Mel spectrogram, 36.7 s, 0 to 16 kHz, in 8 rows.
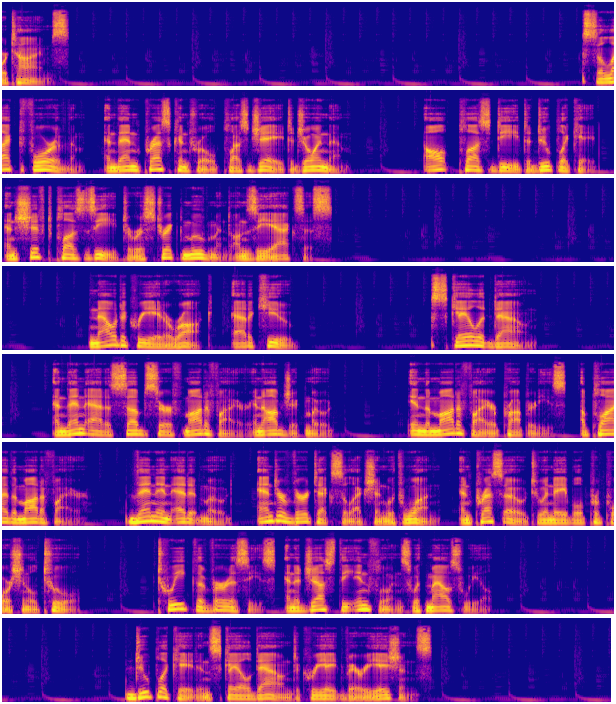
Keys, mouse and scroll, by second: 0.0 shift+middle click, 0.5-4.0 typing, 4.3 shift+click, 4.5 shift+click, 4.8 shift+click, 5.1 ctrl+j, 5.7 scroll down 1, 5.8 middle click, 6.2 scroll down 2, 6.5 s, 7.1 scroll down 1, 7.1 shift+middle click, 7.2 alt+d, 8.8 alt+d, 9.6 s, 10.1 alt+d, 11.0 scroll down 2, 11.1 middle click, 11.3 shift+middle click, 11.5-11.8 shift+scroll up 3, 11.8 s, 12.4 alt+d, 13.8 scroll down 1, 13.9 middle click, 14.1 scroll up 1, 15.0 shift+right click, 15.5 shift+a, 17.3 Tab, 17.6 s, 18.4 shift+middle click, 18.6-19.1 scroll up 2, 19.1 click, 20.6 Tab, 21.1 ctrl+2, 21.5 scroll up 3, 21.8 shift+middle click, 23.0 click, 23.6 click, 25.7 Tab, 26.3 click, 26.7 middle click, 27.7 o, 28.3 g, 30.4 click, 30.4 middle click, 30.7 g, 31.3 middle click, 31.6 right click, 32.5 scroll down 2, 32.6 middle click, 32.8 s, 33.0 shift+middle click, 33.3 middle click, 33.4 alt+d, 34.2 s, 34.8 shift+middle click, 35.9 alt+g, 36.0 alt+d, 36.4 s.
